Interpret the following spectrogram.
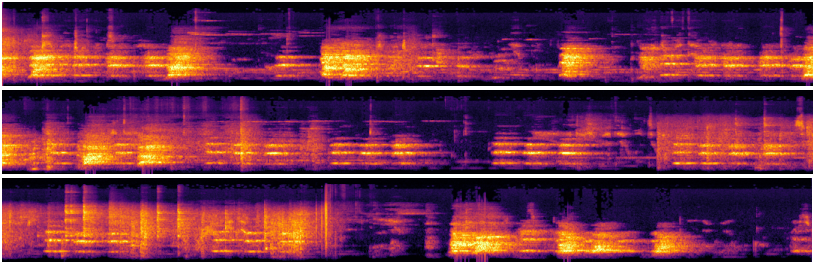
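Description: Dogs in shelter kennels barking in repeated bursts with brief pauses, loud throughout.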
